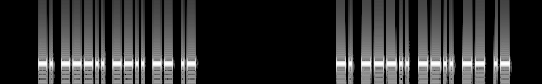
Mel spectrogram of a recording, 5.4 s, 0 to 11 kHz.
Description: Morse code, heard as a keyed tone, about 36 wpm, 700 Hz. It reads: N8ZMA N8ZMA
